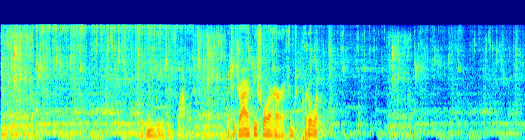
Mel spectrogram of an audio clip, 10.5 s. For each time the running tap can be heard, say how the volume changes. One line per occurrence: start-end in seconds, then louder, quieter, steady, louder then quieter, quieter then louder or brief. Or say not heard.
0.0-10.4 quieter.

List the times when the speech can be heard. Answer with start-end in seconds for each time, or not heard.
2.8-6.3.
